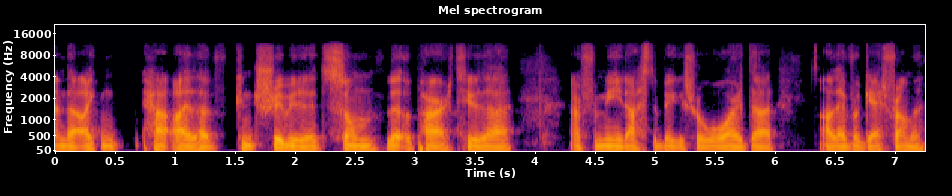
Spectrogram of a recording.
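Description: With an Irish accent, a man talks at a moderate pace in a very deep, low pitch and monotone, flat intonation, recorded with a dry, close sound with no echo against a quiet background. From Ireland. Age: 20s. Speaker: football coach and former player. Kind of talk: interview.

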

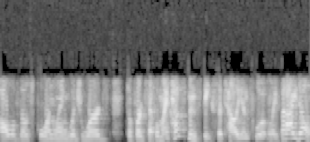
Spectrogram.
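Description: A woman with a plain, everyday voice talks at a fairly quick pace, her fairly high pitch carrying lively intonation. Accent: American. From Chicago. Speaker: educational app creator. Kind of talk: interview.

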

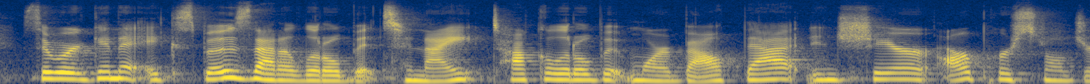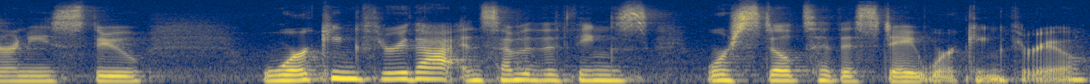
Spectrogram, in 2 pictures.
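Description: In a very clean recording with a silent background, a woman with an unremarkable speaking voice talks at a moderate pace, her medium pitch showing ordinary variation. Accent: American. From Texas. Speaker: podcast co-host. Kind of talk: casual chat.

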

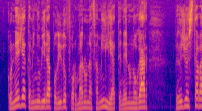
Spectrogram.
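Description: The delivery comes at a very fast pace with lively intonation. The tone is dark and mellow, with a dry, close sound and no echo. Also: man. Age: 40s. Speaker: writer. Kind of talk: reading aloud.

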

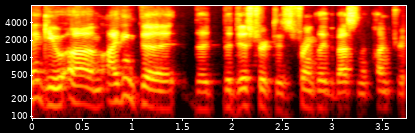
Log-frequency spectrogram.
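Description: Here a man talks at a fairly quick pace. His tone is bright and sharp. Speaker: school board candidate. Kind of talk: candidate interview, Q&A.

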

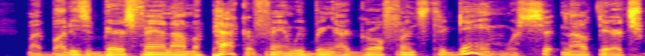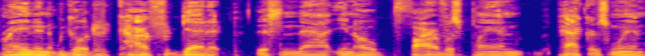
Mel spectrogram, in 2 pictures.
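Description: Pitched very deep and low, a man with an American accent speaks very fast with hardly any pauses, his voice somewhat breathy and his intonation fairly even. The recording is very clean with a silent background, dry and close with no echo. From Chicago, South Side. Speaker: singer. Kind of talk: casual chat. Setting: studio.

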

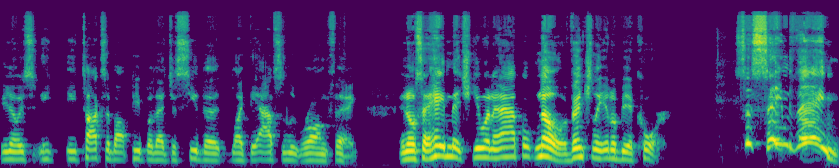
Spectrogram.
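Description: A man with a plain, everyday voice, fairly high in pitch with ordinary variation, at a fairly quick pace, in a very clean recording with a silent background. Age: 40s. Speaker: sports radio and TV personality. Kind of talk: casual sports talk.

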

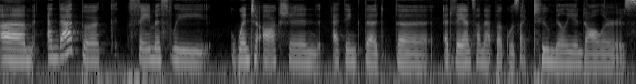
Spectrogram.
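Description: With hardly any pauses, a woman speaks in a normal speaking voice, fairly low in pitch, with fairly even intonation. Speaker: podcast co-host. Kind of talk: casual chat.

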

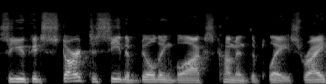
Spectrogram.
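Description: Speaking at a fairly quick pace, a man with an ordinary speaking voice keeps his fairly low pitch on a fairly even intonation. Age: 30s. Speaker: sports radio host. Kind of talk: casual chat.

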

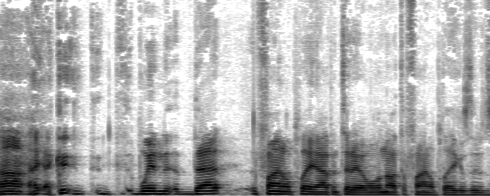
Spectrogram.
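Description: At medium pitch, a man speaks at a fairly quick pace. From Massachusetts. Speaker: sports podcast host. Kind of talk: casual sports chat. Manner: animated.

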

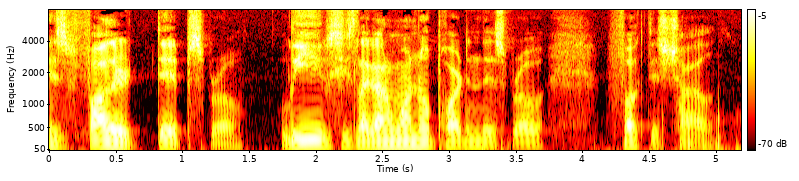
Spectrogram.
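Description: A man at a medium pitch and moderate pace, with monotone, flat intonation, a dark, mellow tone and big swings in loudness, on a very clean recording with a silent background. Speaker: podcast co-host. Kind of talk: casual chat; true crime storytelling.

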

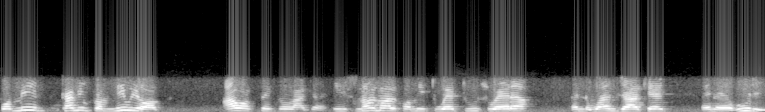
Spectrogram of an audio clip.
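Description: A high-pitched man at a moderate pace. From Ghana, Accra. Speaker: asylum seeker. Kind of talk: interview. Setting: phone call.

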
